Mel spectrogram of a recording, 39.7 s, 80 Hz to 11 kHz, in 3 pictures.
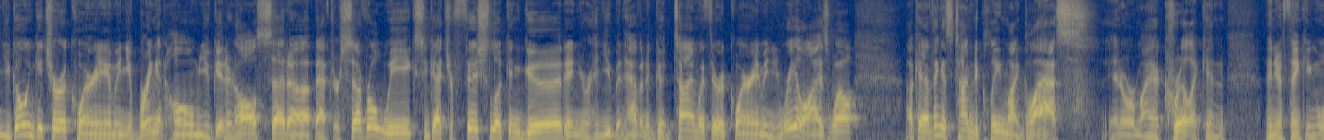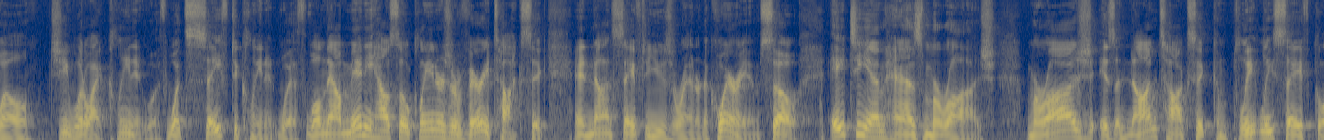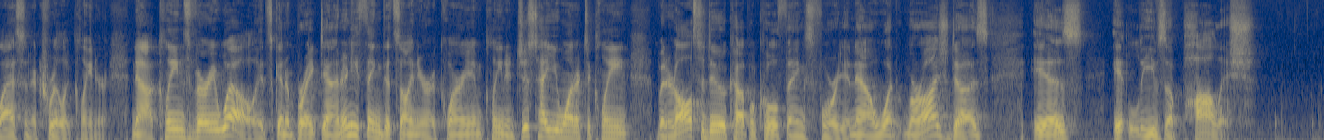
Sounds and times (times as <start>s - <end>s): Speech: 0.0s - 39.1s.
